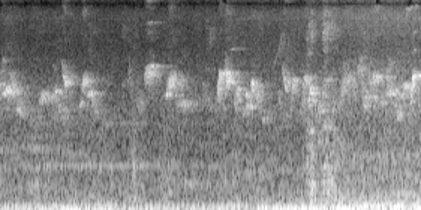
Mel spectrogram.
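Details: Red-whiskered bulbul delivering a string of short, lilting warbled notes over a strong, steady low rumble.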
